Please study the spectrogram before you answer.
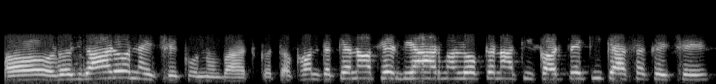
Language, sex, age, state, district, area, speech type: Maithili, female, 60+, Bihar, Darbhanga, urban, conversation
